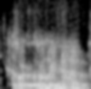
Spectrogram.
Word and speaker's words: CoroNERV: Is that how you pronounce it? Oh wow, I hadn't actually thought of that. CoroNERV.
